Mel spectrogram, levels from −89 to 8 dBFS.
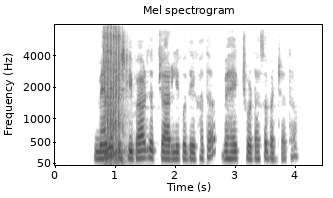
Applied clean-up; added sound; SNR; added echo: classical method spectral subtraction.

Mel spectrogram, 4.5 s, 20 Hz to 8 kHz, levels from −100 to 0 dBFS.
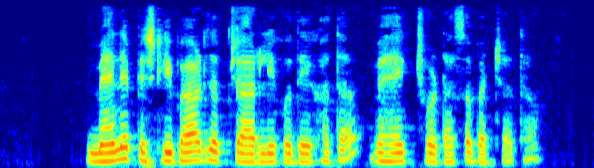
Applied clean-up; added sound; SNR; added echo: none; none; none; none.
